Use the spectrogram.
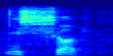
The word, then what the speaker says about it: ঈশ্বর: শেষে বফলা যুক্ত হলে, শব্দের মধ্যে শেষে বফলা যুক্ত হলে বয়ের উচ্চারণ হয় না, বয়ের উচ্চারণ হয় না, তবে সংযুক্ত বর্ণটি দিতে হয়, তবে সংযুক্ত বর্ণটির উচ্চারণ দিত্ত হয়।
